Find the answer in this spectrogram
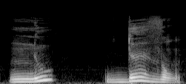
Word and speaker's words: devons: Nous devons, okay? Classic ending, ONS for nous, okay? You just pronounce this on, ON, this nasal, okay? And then the S, final S is not pronounced.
